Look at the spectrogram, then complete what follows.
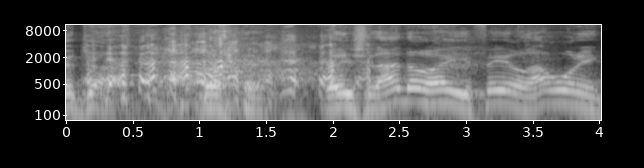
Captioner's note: audience laughs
